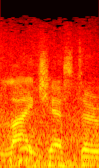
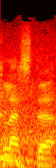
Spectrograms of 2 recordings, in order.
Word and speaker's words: Leicester: of the world try to learn how to pronounce their names. Lester. Lchester. We got a lot of that, didn't we? But very much Leicester and very much the leaders.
